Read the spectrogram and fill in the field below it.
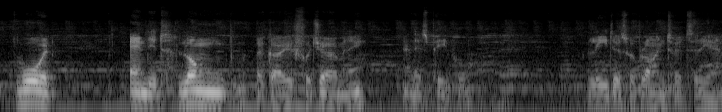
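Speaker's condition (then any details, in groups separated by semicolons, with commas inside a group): No condition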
